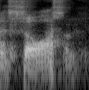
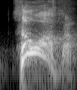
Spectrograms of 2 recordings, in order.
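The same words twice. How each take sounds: First: Gloating hush. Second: High, loud gleeful squeal; gloating squeal. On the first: Gloating whisper. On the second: Streamer gloating about road ragers, high gleeful squeal. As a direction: burst out in delight. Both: Real, not acted.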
